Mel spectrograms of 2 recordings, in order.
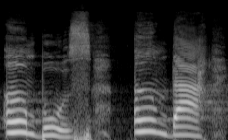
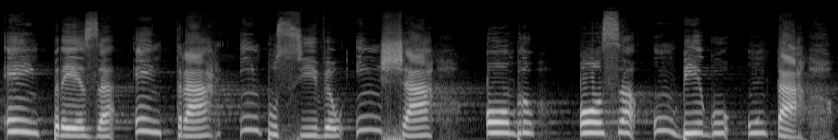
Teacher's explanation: Em ambos, não existe o som do M, não existe o som do N, né? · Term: vogal nasal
